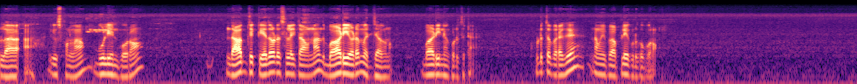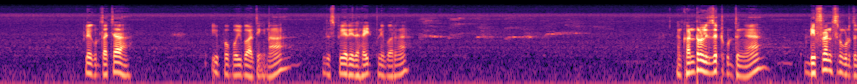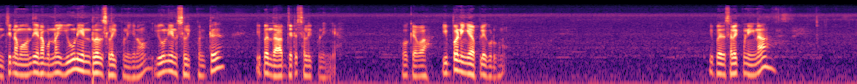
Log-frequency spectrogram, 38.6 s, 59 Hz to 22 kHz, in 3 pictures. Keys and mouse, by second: 9.4-12.6 drag, 13.8 click, 14.6 click, 18.4 click, 19.9 click, 29.9 click, 33.5-34.8 drag, 35.8 click, 36.3 click, 38.0 /.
